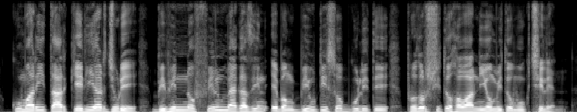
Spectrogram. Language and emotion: Bengali, neutral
